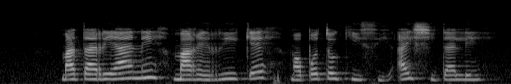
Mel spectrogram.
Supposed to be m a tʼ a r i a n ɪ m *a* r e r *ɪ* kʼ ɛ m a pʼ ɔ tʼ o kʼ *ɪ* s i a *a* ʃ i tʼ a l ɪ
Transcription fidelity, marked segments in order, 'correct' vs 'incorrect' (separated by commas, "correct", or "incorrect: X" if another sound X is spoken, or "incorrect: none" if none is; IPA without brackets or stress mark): correct, incorrect: i, incorrect: i, incorrect: i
